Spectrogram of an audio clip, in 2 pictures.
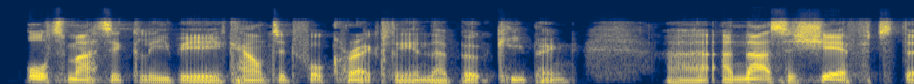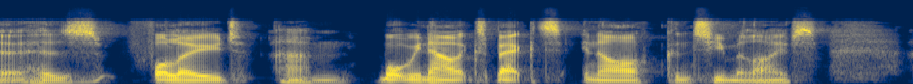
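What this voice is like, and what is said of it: British accent. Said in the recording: “from the accent, I'm guessing you guys are UK-based and have a UK origin”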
